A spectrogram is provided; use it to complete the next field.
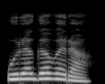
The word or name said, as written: ಉರಗವರ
